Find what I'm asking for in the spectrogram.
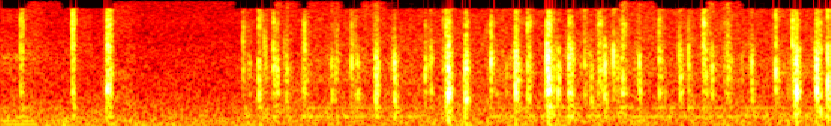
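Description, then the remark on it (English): Loud computer keyboard typing heard in the background of a conference-call Q&A session: a few scattered clacks, a brief lull, then a rapid, uneven burst of sharp key presses continuing to the end, with no voices. “And we're hearing the keyboard in the background. Really loud.”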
